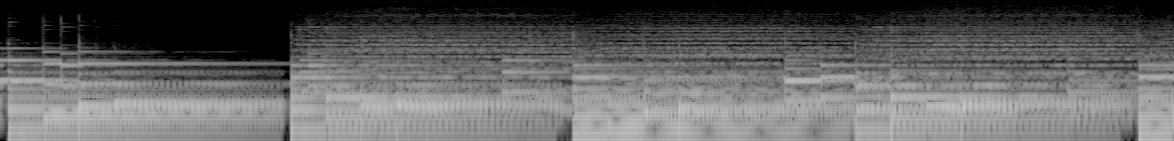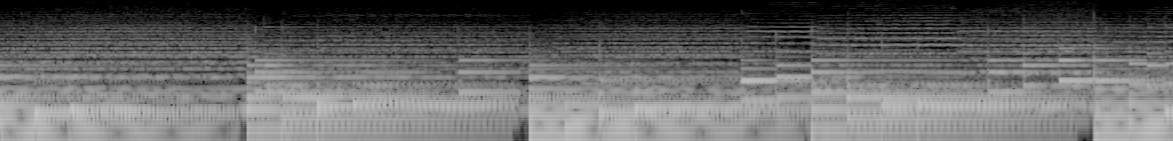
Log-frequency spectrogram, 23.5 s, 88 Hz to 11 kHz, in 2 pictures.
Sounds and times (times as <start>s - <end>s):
Sad music: 2.9s - 23.4s.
